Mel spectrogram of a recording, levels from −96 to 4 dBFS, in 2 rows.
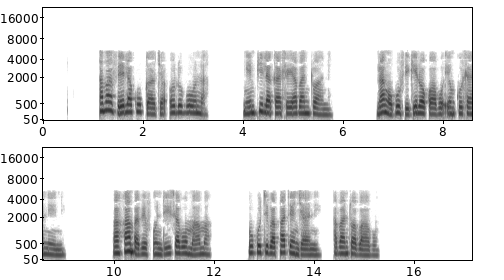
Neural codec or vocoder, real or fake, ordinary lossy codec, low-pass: vocoder, 44.1 kHz, 128 mel bands every 256 samples, BigVGAN v2; fake; MP3, 32 kbps; 5.4 kHz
